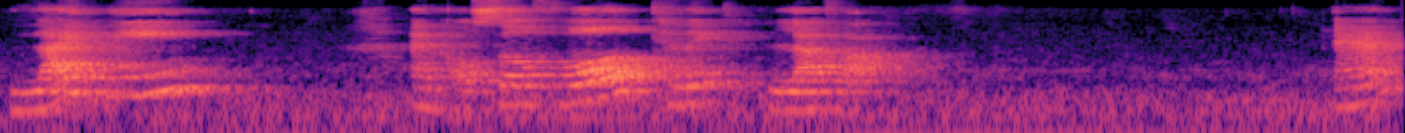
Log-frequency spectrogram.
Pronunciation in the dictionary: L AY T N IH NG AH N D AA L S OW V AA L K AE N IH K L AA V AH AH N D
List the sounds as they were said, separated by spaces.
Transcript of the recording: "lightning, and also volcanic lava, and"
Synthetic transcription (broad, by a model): L AY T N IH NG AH N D AA L S OW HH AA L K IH L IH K L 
